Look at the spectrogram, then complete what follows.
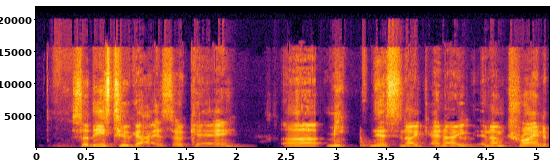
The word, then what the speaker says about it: Michnus: these two guys, okay, Michnus and I'm trying to pronounce it. It's got like a German little thing in there, Michnus, right? You have to further German.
